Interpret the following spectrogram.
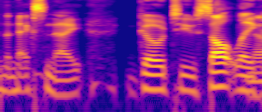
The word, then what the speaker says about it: Spokane: Salt Lake, perform the next night, go to Spokane (pronounced correctly), Spokane (pronounced incorrectly).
